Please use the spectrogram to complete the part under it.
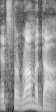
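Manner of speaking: low voice with Italian-flavoured flourish. Correcting the other speaker on how to say the hotel's name, with Italian flair. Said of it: "you have to say it with the Italian flair".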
